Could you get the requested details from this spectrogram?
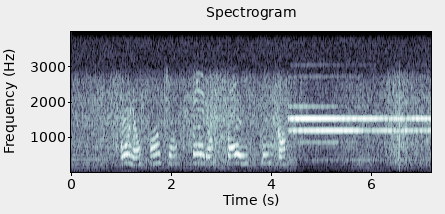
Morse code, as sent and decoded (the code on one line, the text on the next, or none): none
